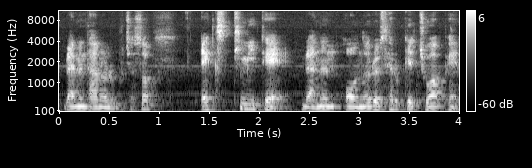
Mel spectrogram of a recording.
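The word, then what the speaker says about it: extimité: 다시 가지고 와서 설명을 드렸어요 외무성 이라는 것은 xt 밑에 라고 발음을 하는데 그런 서로 이건 원래 있었던 단어가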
